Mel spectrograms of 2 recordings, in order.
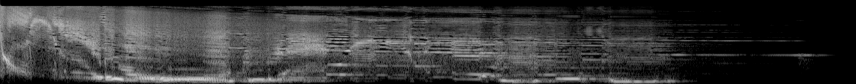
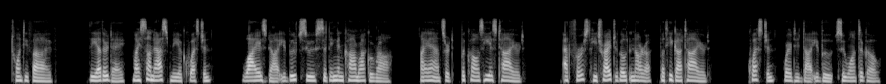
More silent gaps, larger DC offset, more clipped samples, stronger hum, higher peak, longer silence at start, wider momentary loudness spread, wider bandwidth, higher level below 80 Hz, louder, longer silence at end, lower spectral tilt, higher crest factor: second, none vs 0.61-0.76 s, 0.82-0.86 s, 2.19-2.34 s, 3.97-4.12 s, 5.35-5.60 s, 7.20-7.45 s; neither; neither; neither; about the same, 0 dBFS vs 0 dBFS; about the same, 0 s vs 0.1 s; first, 19 LU vs 7 LU; first, 16 kHz vs 9 kHz; second, -72 dBFS vs -62 dBFS; about the same, -16 LUFS vs -18 LUFS; first, 0.5 s vs 0.05 s; second, -1 dB/octave vs -5.5 dB/octave; about the same, 20 dB vs 18 dB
